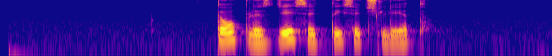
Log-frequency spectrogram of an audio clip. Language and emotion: Russian, neutral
